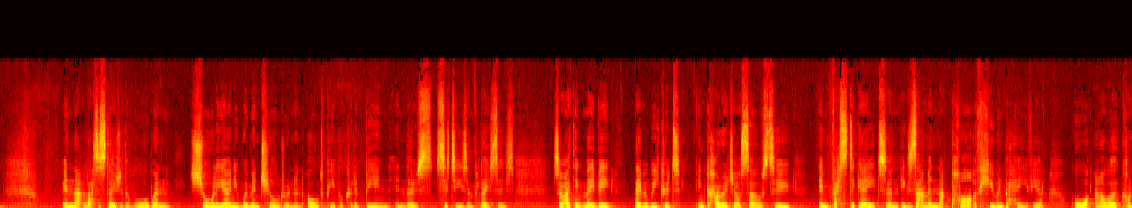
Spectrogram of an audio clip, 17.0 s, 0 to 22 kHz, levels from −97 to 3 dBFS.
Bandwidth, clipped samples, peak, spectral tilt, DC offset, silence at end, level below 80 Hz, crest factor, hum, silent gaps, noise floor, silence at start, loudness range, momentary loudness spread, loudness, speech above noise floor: 15.5 kHz; under 0.1%; -10 dBFS; -4.5 dB/octave; under 0.1%; 0 s; -62 dBFS; 18 dB; none; none; -49 dBFS; 0 s; 3 LU; 10 LU; -28 LUFS; 21 dB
